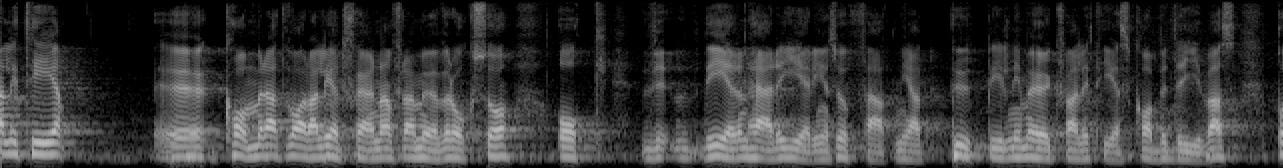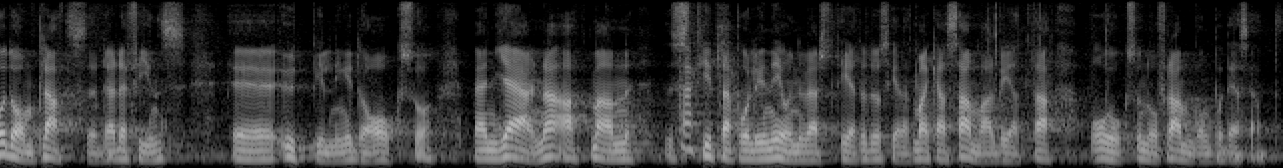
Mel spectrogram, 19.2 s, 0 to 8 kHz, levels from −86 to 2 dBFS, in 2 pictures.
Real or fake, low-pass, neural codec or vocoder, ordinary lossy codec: real; none; none; none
